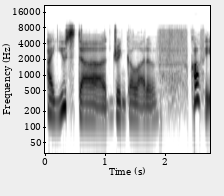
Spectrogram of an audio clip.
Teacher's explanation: But the combination used to is going to sound like an S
